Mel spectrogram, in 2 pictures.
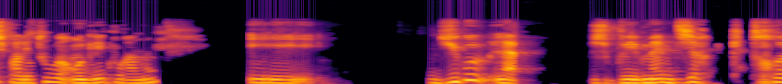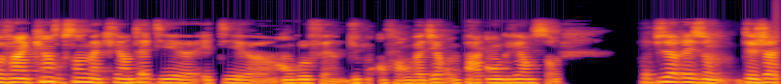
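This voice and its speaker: A woman working as a doula, answering interview questions casually with frequent restarts as she searches for words. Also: low voice.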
